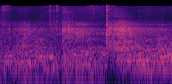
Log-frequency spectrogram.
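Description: Indistinct murmuring voices in a hall, mixed with scattered taps and knocks, and one sharp click about one and a half seconds in.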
